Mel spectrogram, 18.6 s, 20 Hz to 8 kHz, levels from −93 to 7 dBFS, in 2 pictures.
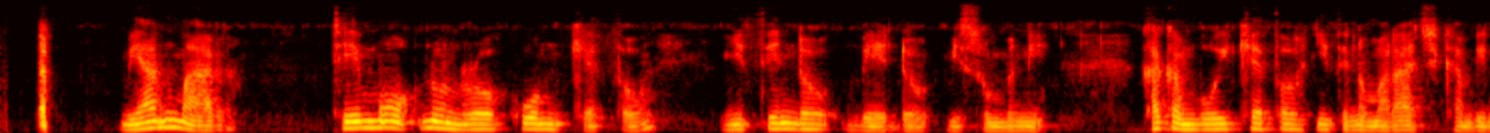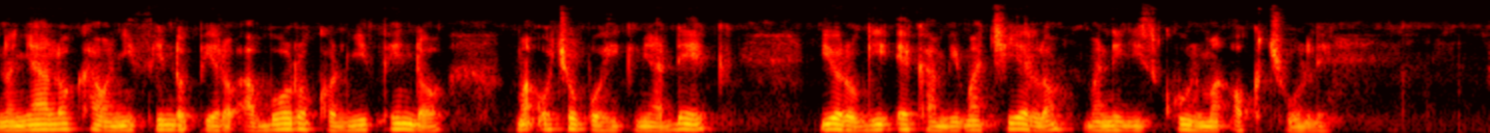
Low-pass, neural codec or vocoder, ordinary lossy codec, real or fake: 7.2 kHz; codec, 16 kHz, 4.8 kbps, FACodec; none; fake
